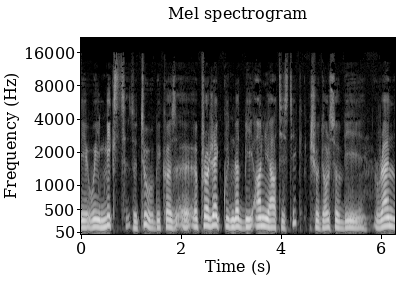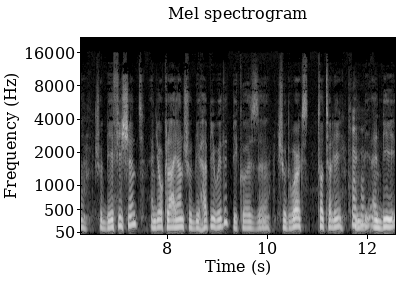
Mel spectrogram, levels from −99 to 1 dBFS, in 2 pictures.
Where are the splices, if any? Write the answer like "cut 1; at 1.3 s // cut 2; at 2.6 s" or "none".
cut 1; at 4.5 s // cut 2; at 6.5 s // cut 3; at 7.6 s // cut 4; at 10.1 s // cut 5; at 11.6 s

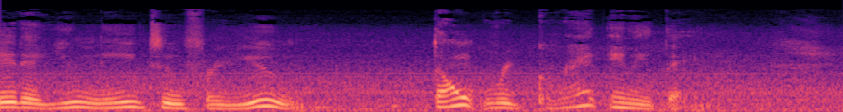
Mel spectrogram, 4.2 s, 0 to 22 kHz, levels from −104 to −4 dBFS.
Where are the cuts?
none

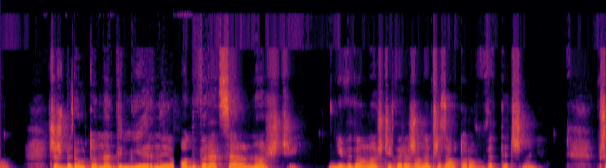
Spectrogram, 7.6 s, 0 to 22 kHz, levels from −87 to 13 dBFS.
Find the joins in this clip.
cut 1; at 0.9 s // cut 2; at 2.2 s // cut 3; at 4.9 s

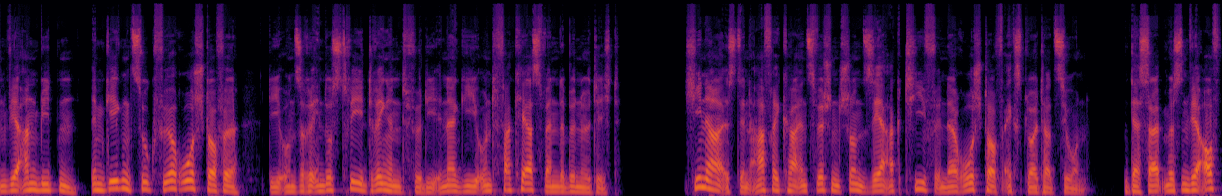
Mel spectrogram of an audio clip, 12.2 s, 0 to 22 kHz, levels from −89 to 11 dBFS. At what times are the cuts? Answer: none

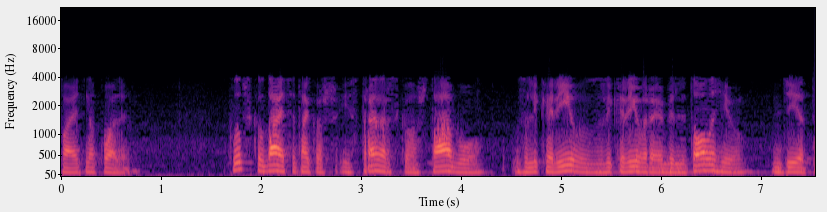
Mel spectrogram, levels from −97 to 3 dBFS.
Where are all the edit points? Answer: cut 1; at 4.3 s

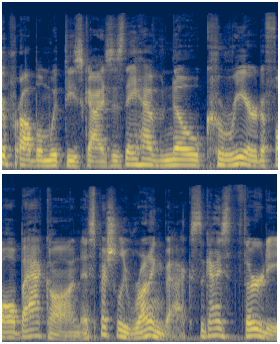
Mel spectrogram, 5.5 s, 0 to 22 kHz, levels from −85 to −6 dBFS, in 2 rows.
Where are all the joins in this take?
none

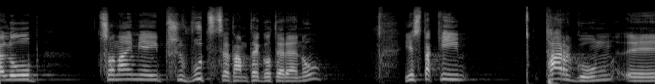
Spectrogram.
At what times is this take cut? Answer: none

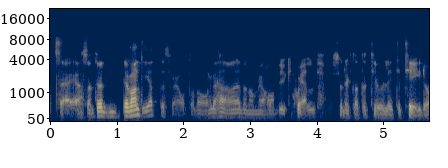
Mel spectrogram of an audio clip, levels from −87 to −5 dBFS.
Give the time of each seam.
cut 1; at 1.0 s // cut 2; at 1.4 s // cut 3; at 2.4 s // cut 4; at 3.6 s // cut 5; at 4.1 s // cut 6; at 4.5 s

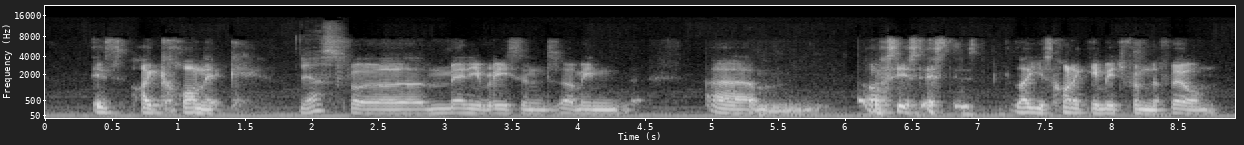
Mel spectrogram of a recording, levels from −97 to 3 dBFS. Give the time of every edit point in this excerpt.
cut 1; at 6.8 s // cut 2; at 7.5 s

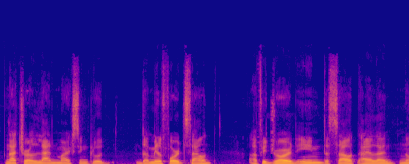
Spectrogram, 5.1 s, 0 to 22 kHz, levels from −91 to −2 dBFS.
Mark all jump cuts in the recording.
none

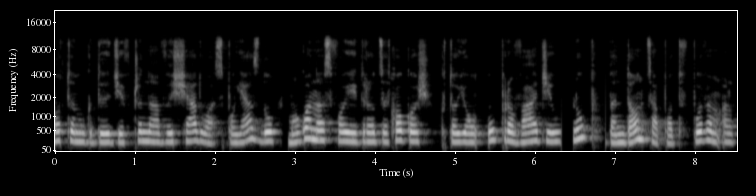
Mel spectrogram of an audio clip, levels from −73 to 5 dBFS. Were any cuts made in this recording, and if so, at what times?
cut 1; at 2.8 s // cut 2; at 4.2 s // cut 3; at 6.4 s

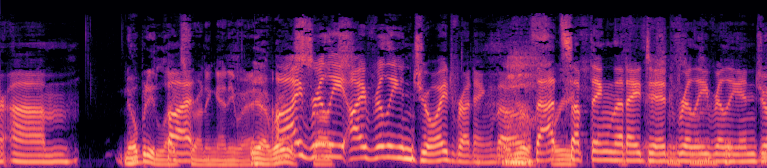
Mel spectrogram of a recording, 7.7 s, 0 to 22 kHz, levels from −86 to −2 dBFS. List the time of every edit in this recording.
none

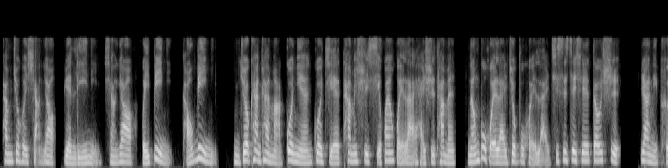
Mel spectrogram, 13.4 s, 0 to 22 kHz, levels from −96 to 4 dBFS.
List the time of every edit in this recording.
cut 1; at 1.2 s // cut 2; at 2.7 s // cut 3; at 4.5 s

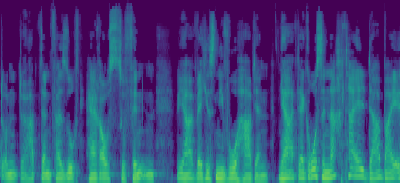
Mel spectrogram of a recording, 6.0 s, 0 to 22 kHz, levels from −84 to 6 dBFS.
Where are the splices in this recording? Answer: cut 1; at 1.2 s // cut 2; at 3.8 s // cut 3; at 4.1 s

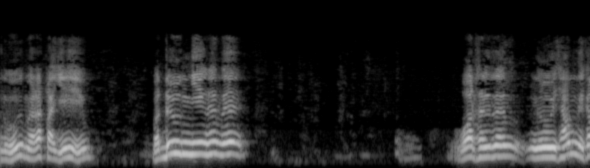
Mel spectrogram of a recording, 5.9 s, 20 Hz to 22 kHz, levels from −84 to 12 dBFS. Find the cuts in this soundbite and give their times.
none

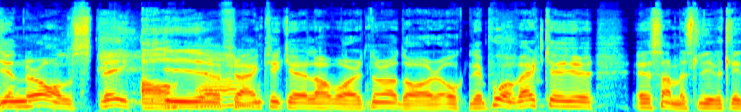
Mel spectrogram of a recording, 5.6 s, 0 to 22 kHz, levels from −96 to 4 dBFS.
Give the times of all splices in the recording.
cut 1; at 3.5 s

